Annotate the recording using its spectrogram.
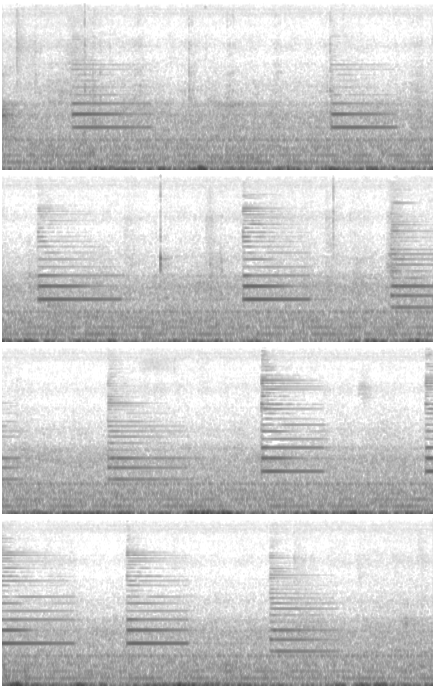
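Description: Guitar plucked in single notes that ring out one at a time, spaced about a second or more apart, at a slow, unhurried pace.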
